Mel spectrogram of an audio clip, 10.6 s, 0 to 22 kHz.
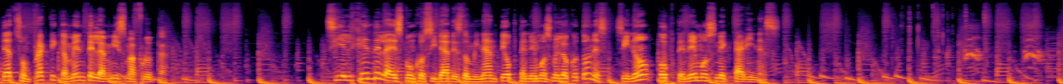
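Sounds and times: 
speech: 0.0s - 2.2s, 3.3s - 8.0s
crow cawing: 9.6s - 10.6s.

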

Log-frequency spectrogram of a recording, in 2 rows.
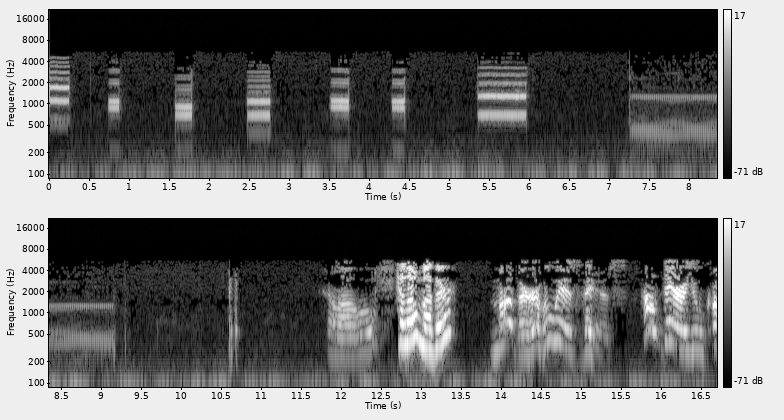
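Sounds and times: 
longer steady telephone tone: 5.4s - 6.0s, 7.2s - 9.2s
speech: 13.0s - 16.6s.

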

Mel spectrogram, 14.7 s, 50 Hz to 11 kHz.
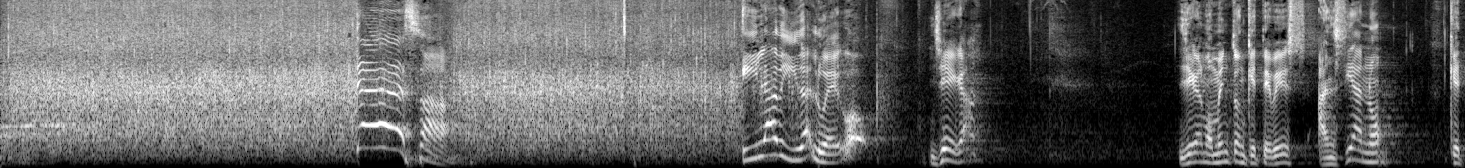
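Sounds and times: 
congregation applauding: 0.0s - 8.0s
man shouting: 3.5s - 4.6s
speech: 4.2s - 4.6s, 7.4s - 8.7s, 9.3s - 9.9s, 11.8s - 14.6s.

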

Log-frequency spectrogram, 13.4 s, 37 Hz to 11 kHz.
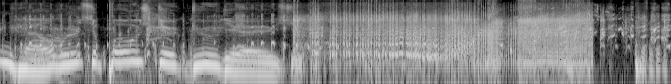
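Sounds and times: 
speech: 0.0s - 7.0s
laughter: 0.0s - 13.4s
long loud buzzy fart: 5.9s - 12.0s.

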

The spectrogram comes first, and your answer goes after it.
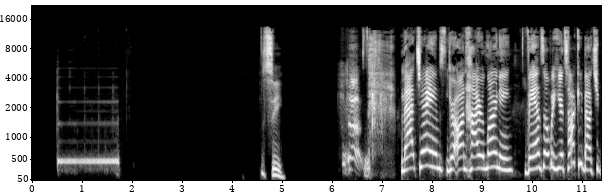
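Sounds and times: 
telephone dial tone while calling: 0.5s - 1.8s
speech: 4.6s - 5.1s, 6.2s - 11.3s.

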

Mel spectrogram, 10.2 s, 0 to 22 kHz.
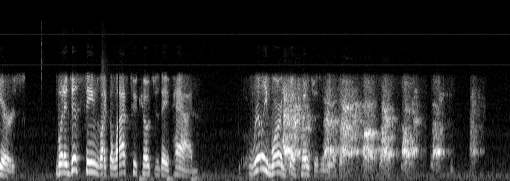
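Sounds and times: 
speech: 0.0s - 0.4s, 1.1s - 4.0s, 5.0s - 7.9s
two long-haired miniature dachshunds barking: 5.6s - 9.7s.

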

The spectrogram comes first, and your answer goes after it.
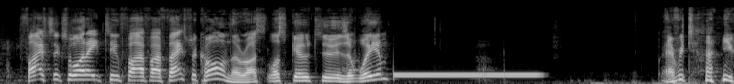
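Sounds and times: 
speech: 0.2s - 4.0s, 6.6s - 7.3s
telephone dial tone: 4.0s - 5.5s.

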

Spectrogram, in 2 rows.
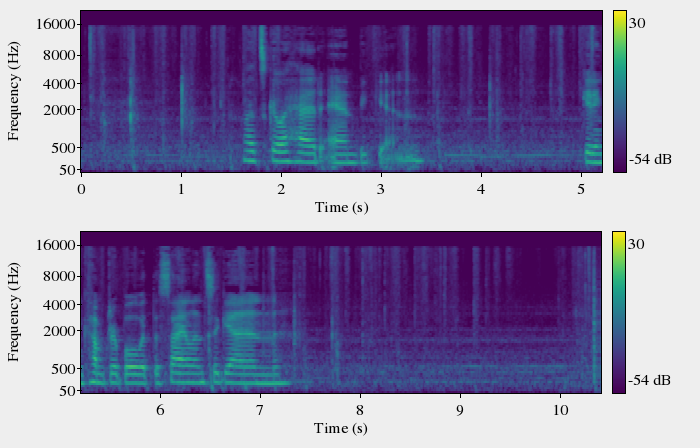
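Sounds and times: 
tarot cards being shuffled: 0.0s - 1.7s, 3.2s - 5.5s, 6.5s - 10.4s
speech: 1.6s - 3.6s, 5.0s - 7.4s.

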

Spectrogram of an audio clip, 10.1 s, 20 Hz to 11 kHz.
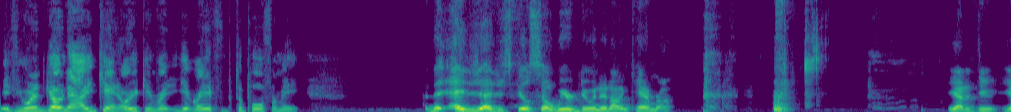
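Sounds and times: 
speech: 0.0s - 3.3s, 4.2s - 7.2s, 9.5s - 10.1s
person blowing a raspberry with their mouth imitating a fart: 7.8s - 8.3s.

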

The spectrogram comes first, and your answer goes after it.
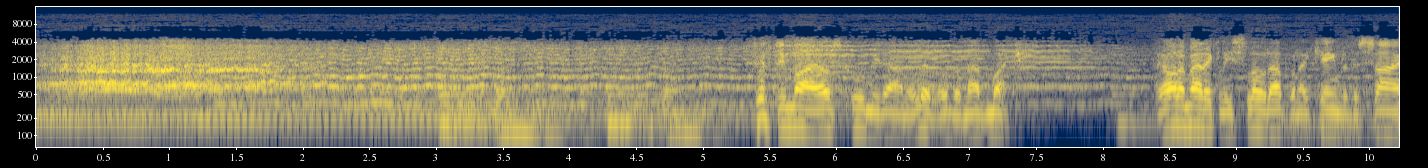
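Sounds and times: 
car tires squealing as it peels away: 0.0s - 3.0s
car engine: 0.0s - 5.5s
speech: 5.4s - 7.4s, 8.1s - 10.2s.

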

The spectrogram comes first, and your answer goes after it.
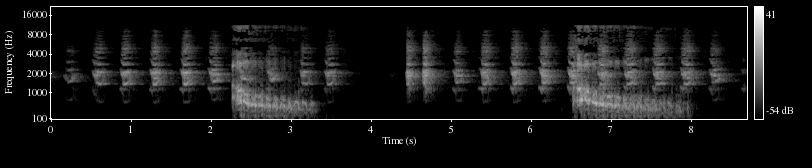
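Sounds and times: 
imitated turkey yelps and gobble mimicking a mature tom: 0.0s - 8.6s.

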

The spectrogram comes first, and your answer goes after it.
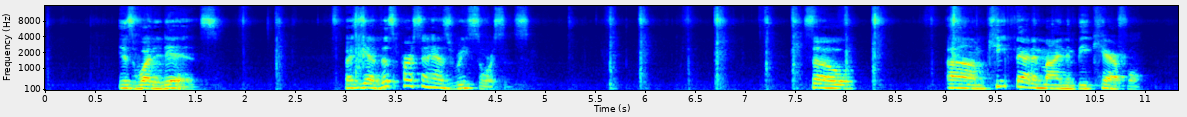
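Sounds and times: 
speech: 0.8s - 1.8s, 3.0s - 4.9s, 7.7s - 8.2s, 9.0s - 11.0s
tarot cards being shuffled: 1.8s - 4.1s, 5.2s - 9.7s.

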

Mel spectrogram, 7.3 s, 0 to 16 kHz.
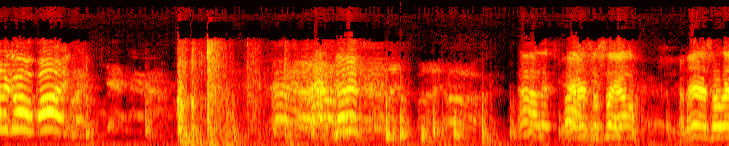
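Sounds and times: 
commotion: 0.0s - 7.2s
heavy wooden battering ram smashing against a door: 1.8s - 3.0s
speech: 6.0s - 7.2s.

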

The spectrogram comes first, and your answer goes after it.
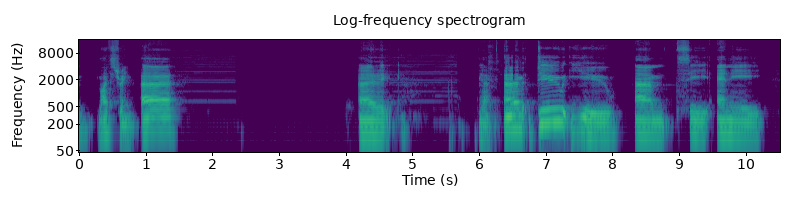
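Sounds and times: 
speech: 0.0s - 1.6s, 4.2s - 5.0s, 6.0s - 10.3s
faint electronic phone ringtone for an incoming call: 1.4s - 2.4s, 4.5s - 5.7s.

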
